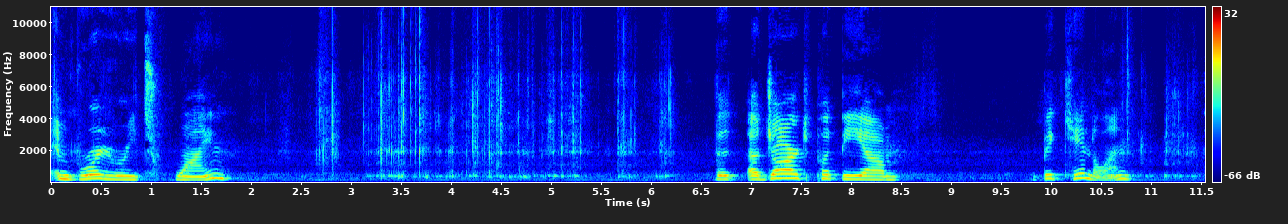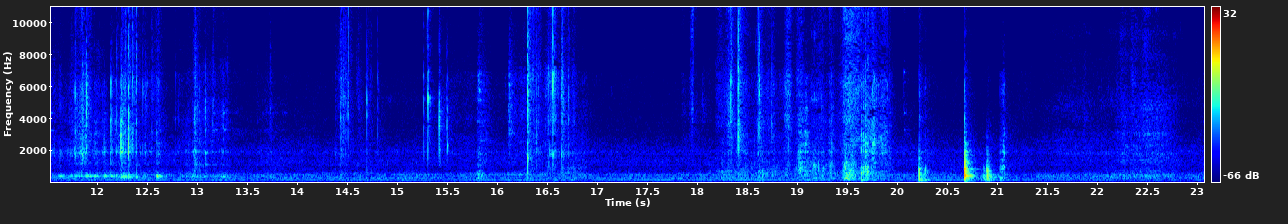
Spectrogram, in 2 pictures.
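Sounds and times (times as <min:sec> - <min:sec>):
packaging rustling: 0:02.6 - 0:06.3, 0:10.7 - 0:13.8, 0:14.4 - 0:16.9, 0:18.2 - 0:20.0.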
